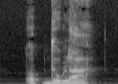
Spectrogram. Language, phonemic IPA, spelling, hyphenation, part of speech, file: Dutch, /ˌɑpˈdu.laː/, Abdoella, Ab‧doel‧la, proper noun, Nl-Abdoella.ogg
- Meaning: a male given name from Arabic, equivalent to English Abdullah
